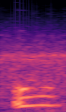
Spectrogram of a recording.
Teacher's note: पहला संवृत स्वर, जो मुंह लगभग बंद रहता है। संवृत स्वर बोलने के टाइम मुंह हल्का सा बंद रहता है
